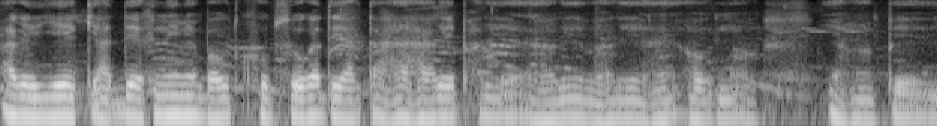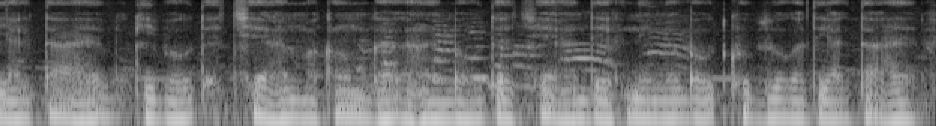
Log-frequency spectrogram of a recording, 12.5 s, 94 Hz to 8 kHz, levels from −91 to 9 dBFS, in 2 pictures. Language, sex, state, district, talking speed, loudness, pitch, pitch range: Maithili, male, Bihar, Araria, 150 wpm, -18 LUFS, 120 Hz, 115-130 Hz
